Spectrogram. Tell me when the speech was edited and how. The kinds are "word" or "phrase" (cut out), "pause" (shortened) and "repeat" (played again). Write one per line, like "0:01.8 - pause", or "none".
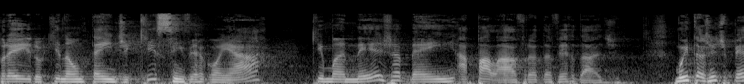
none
